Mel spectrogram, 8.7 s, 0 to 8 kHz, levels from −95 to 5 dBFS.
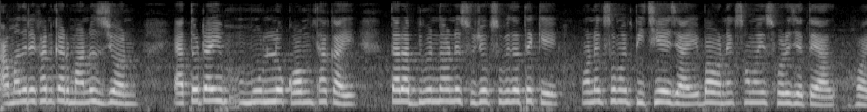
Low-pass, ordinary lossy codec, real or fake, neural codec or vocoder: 7.2 kHz; none; real; none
